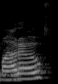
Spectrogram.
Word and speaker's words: motto: Motto? How do you say it? Motto. Motto? Now you got me messed up. Motto. Motto. See, it doesn't sound like it's spelled.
